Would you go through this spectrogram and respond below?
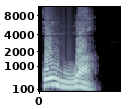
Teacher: Biquwa untuk waw pertama itu tidak ditahan, hanya ditekan 2 harokat. Quwa dan tidak masuk hidung. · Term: waw tasdid pertama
